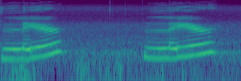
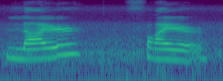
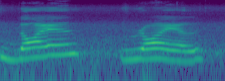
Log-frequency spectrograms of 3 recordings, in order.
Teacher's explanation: 2 vowels are together pronounced, and the third one is separately pronounced at the end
